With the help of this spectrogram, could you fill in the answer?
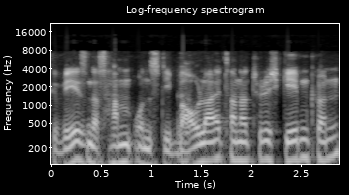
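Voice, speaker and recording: A man's voice with ordinary pitch variation. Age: 40s. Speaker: lean and continuous improvement lead at a timber house maker. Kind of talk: interview conversation. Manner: hesitant, many filler sounds.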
